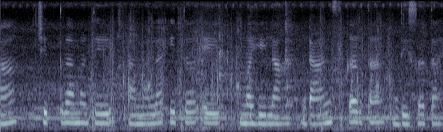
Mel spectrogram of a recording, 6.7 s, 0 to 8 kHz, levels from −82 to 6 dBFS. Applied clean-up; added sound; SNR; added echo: none; Water / Splash, splatter; 11 dB; none.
